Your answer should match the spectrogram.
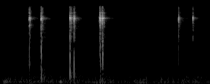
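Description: Worn 90% silver US half dollars clinking against each other in the hand as a stack is split and shifted: several light, sharp clicks in the first second and two more near the end.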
